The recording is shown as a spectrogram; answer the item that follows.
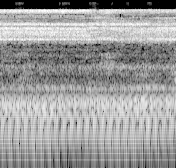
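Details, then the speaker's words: Steady, loud buzzing motor hum of a Dr. Trust nebulizer compressor switched on during an unboxing test; nebulizer compressor running. "Main switch on करेंगे पहले उसके बाद machine का switch on करके देखिए ऐसे हम सेट करेंगे या फिर हम इससे भी ले सकते हैं देखिए अब मैंने ये ऑन कर दिया है अब देखिए कैसे बाहर आ रही"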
